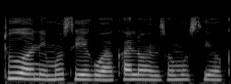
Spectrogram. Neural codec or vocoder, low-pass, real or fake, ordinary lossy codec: none; 9.9 kHz; real; none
